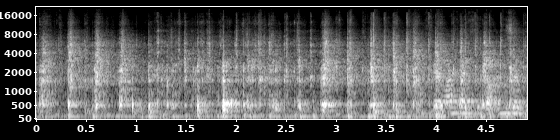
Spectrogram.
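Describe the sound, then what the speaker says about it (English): A fork stirs and mashes egg yolk into cream cheese in a bowl, giving a steady run of soft scraping clicks against the dish at close range, with no talking. "use a fork to mix in the egg yolk and the cream cheese until it's blended up nicely"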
